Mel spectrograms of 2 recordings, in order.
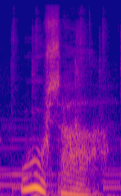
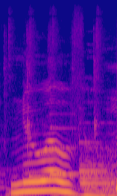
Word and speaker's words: NUOVO: Which if you say it right, not like woosa. – NUOVO.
